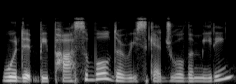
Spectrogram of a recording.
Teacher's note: It's a yes no question, so it goes up.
